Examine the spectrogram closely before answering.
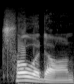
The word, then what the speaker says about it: Troodon: body and it's also a little fatter correct pronunciation is a combat Troodon Troodon means wounding tooth or it's kind of like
